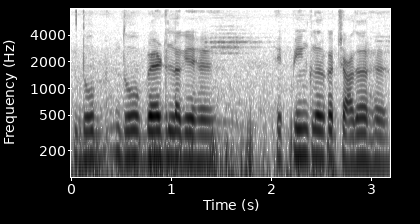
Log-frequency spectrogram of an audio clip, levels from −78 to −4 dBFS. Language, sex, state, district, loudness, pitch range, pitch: Hindi, male, Chhattisgarh, Raipur, -16 LUFS, 150-165 Hz, 160 Hz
